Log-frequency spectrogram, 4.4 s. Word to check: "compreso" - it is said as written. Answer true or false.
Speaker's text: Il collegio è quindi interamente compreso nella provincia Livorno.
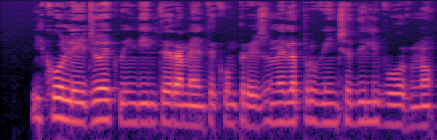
true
